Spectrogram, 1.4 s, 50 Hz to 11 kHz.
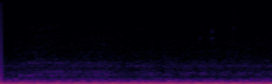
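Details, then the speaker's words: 2001 Toyota RAV4 2.0L 4-cylinder with blinking check engine light and no acceleration: rough, lumpy idle with uneven pulses and dropouts; misfire followed a swapped coil to cylinder 2, confirming a bad coil pack; all four coils to be replaced. "so that means that we got a really bad coil pack and uh we're going to replace all four of them because they're actually pretty affordable and cheap"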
